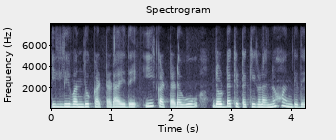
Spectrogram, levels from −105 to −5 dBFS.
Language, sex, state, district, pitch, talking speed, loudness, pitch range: Kannada, female, Karnataka, Bidar, 240 Hz, 125 wpm, -16 LUFS, 220-250 Hz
